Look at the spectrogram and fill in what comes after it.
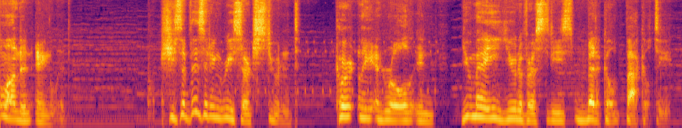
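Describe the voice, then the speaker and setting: A man puts on a character voice, fairly high-pitched and full of lively intonation, at a moderate pace. Long, frequent pauses break up his speech while faint music plays in the background. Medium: game stream. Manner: reporting, hesitant.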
